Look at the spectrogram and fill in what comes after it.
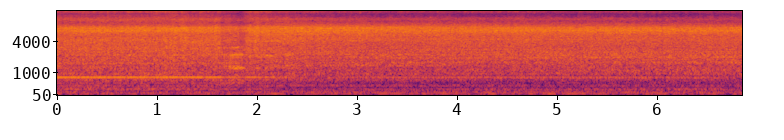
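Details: Payne furnace that had power but no heat, after cleaning, re-crimping a loose connection and bypassing a popped fuse for testing: smooth, steady inducer motor hum with constant tone, no rattles or scraping; normal inducer motor running.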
